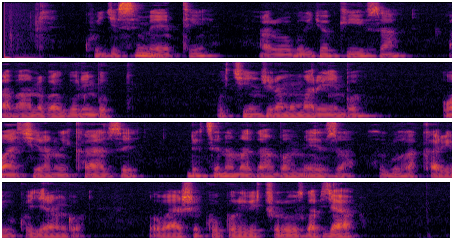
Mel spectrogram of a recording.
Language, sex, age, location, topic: Kinyarwanda, male, 18-24, Huye, finance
